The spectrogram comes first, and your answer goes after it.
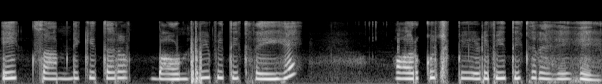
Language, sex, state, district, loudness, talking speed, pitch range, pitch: Hindi, female, Rajasthan, Jaipur, -12 LUFS, 160 wpm, 260-295 Hz, 280 Hz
